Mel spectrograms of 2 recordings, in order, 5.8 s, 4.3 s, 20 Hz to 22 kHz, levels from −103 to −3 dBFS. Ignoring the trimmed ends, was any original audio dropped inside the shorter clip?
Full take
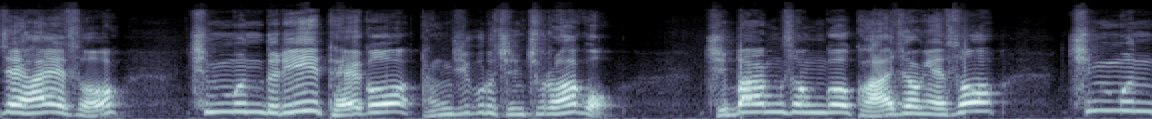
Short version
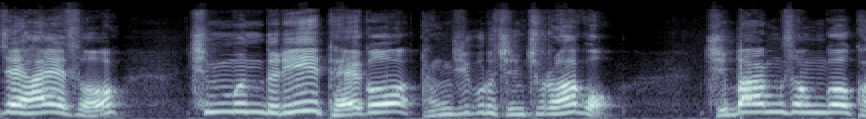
no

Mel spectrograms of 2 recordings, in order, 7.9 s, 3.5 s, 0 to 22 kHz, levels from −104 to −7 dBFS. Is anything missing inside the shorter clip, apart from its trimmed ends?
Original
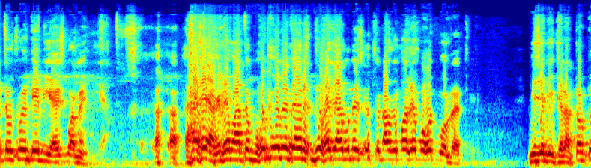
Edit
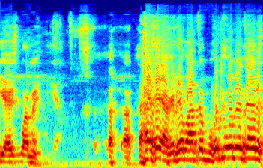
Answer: no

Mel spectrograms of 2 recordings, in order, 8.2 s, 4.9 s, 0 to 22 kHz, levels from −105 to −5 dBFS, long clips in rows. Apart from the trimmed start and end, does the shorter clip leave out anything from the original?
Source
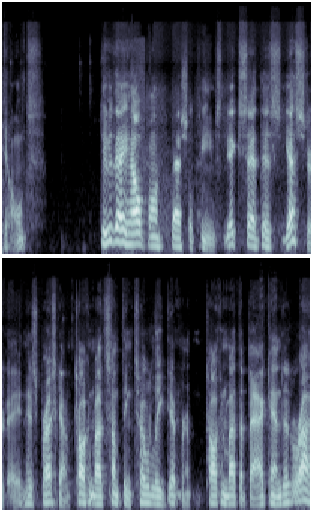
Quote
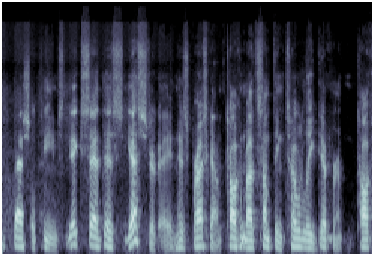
no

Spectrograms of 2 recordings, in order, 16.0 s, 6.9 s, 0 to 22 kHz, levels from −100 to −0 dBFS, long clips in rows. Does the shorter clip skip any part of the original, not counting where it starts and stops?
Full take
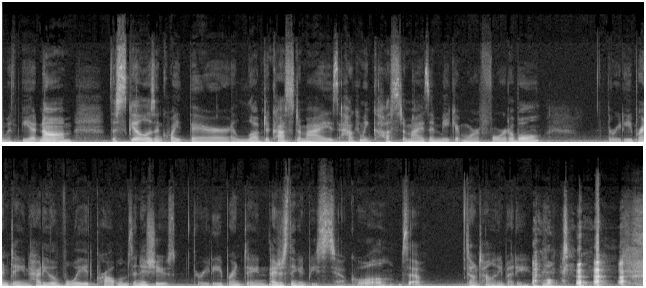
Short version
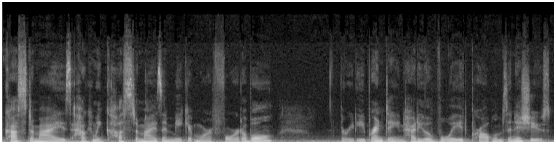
no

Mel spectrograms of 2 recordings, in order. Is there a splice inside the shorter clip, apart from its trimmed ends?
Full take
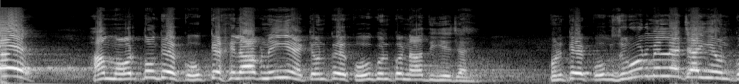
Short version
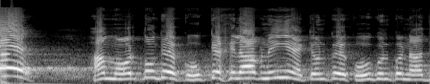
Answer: no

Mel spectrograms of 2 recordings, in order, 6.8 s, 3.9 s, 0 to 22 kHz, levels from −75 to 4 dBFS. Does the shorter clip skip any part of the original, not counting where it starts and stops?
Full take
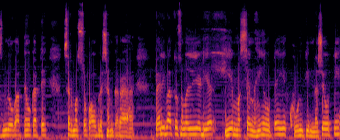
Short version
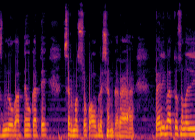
no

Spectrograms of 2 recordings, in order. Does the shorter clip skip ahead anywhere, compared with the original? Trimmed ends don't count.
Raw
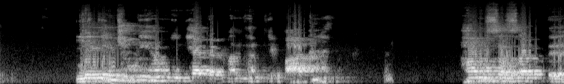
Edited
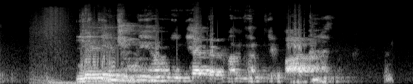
no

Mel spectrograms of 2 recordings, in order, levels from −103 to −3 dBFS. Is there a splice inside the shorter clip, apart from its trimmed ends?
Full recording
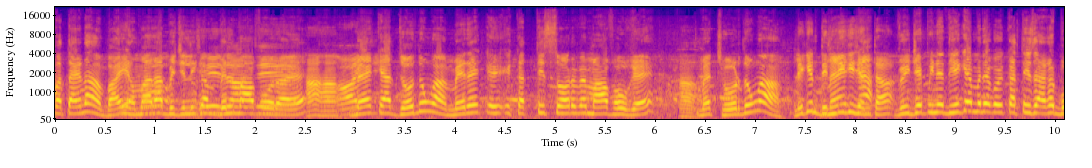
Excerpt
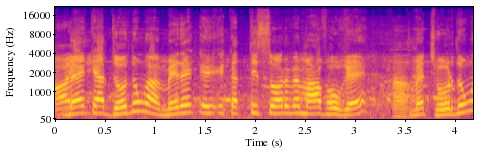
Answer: no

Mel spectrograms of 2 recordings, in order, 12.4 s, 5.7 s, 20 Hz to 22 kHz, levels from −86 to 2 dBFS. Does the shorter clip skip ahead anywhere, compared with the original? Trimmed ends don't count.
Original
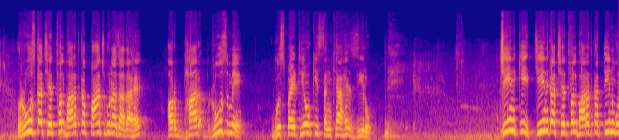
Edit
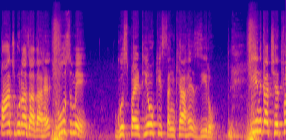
yes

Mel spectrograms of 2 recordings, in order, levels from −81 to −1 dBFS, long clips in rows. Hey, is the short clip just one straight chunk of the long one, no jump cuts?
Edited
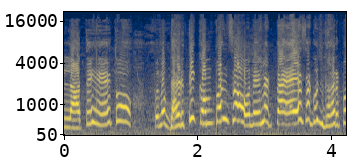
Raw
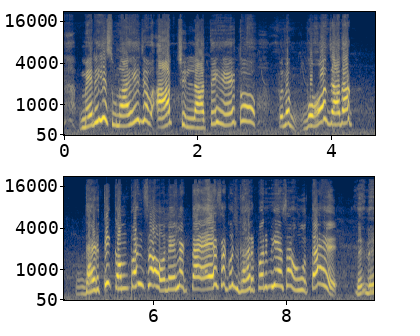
no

